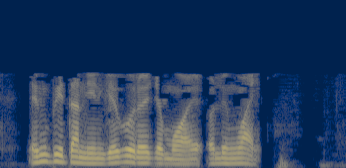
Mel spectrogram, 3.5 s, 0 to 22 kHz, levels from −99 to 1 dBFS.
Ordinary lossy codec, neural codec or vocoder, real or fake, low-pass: MP3, 16 kbps; none; real; 3.6 kHz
